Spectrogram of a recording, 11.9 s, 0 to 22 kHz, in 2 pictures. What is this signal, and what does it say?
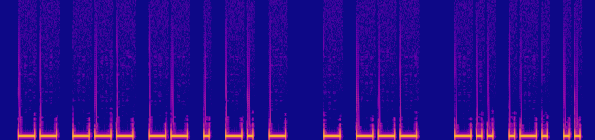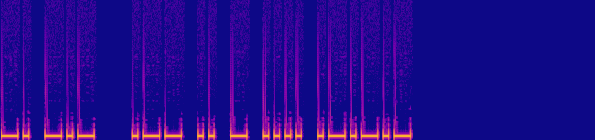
Morse code, heard as a keyed tone, about 22 wpm, 700 Hz. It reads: MOMENT TO DRINK WITH.
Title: Sentences from Top 1500 Words 22wpm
